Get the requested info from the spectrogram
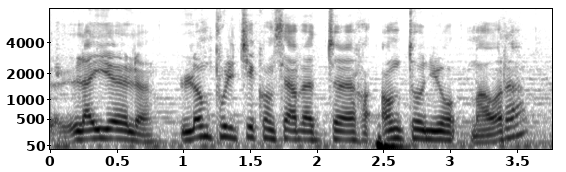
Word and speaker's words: Maura: Pour le 15, nous souhaiterons l'anniversaire de Carmen Mora. Alors, je ne dois pas bien le prononcer, puisque c'est une actrice espagnole. Carmen Maura, qui va fêter donc ses 72 ans.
